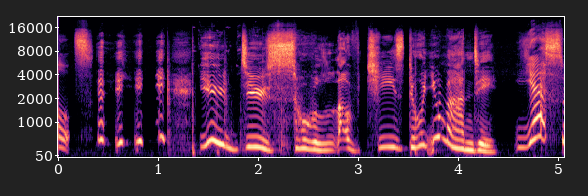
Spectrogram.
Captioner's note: giggling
